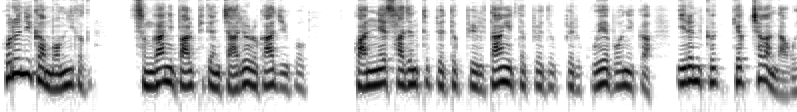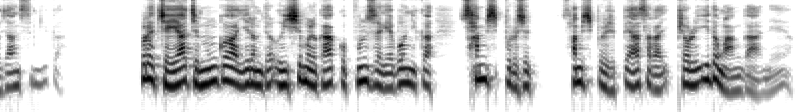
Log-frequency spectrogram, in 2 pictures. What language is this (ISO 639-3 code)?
kor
